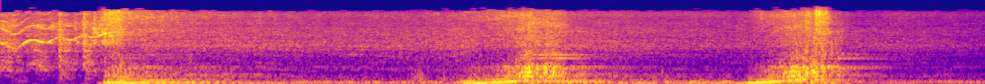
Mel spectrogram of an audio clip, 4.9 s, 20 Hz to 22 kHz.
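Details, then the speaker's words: W204 C63 AMG V8 with long-tube headers, sport cats, new mid and rear silencers, recorded outside: three hard revs with boomy droning exhaust; mid silencer vibrating, fixed by welding vibration damper and refitting stock rear silencers. "they welded a vibration dampener to the mid silencer so it stopped vibrating and making noises"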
